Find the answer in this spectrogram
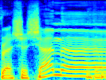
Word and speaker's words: Rosh Hashanah: why do you say it like that it's Rosh Hashanah why isn't it spelled Rosh Hashanah why is it spelled Rosh Hashanah it's spelled Rosh Hashanah Rosh Hashanah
